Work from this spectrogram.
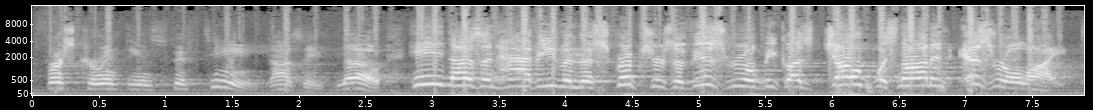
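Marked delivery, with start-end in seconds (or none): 2.3-7.8 loud, raised-pitch insistence; emphatic preaching. Real, not acted. Preacher telling the congregation Job had no Scriptures, loudly emphatic. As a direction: drive the point home at full force. Preacher drives home his point.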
